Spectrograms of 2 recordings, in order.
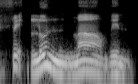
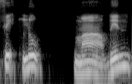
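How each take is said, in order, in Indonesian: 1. Kata pertama berakhir dengan bunyi n. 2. Kata pertama berakhir tanpa bunyi n. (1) "tapi fi'lun madin" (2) "bukan fi'lu madin"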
